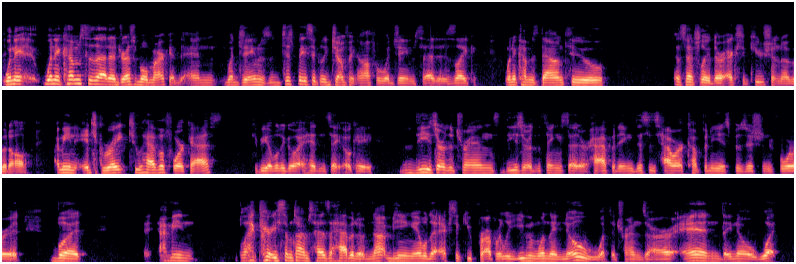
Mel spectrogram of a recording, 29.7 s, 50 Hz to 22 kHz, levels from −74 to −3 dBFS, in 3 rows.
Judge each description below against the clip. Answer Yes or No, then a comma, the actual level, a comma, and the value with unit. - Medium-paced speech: Yes, average, 195 wpm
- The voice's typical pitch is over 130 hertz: No, low, 120 Hz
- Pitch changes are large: No, average, 3.3 semitones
